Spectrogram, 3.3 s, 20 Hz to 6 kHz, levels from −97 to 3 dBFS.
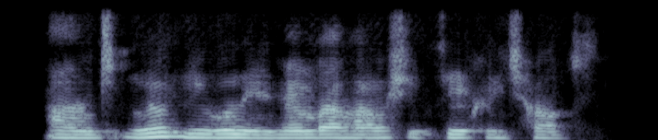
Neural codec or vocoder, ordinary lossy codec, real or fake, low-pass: codec, 16 kHz, 2 kbps, FreqCodec, smaller model; none; fake; 5.4 kHz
